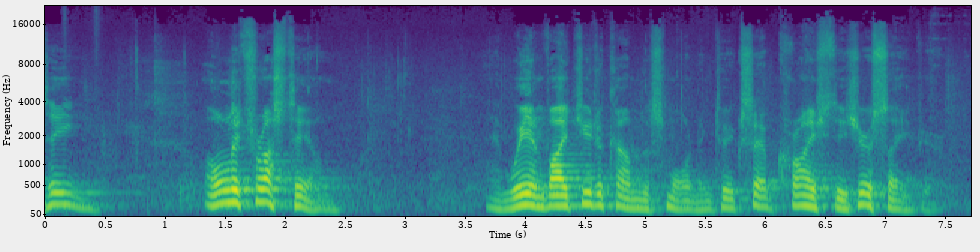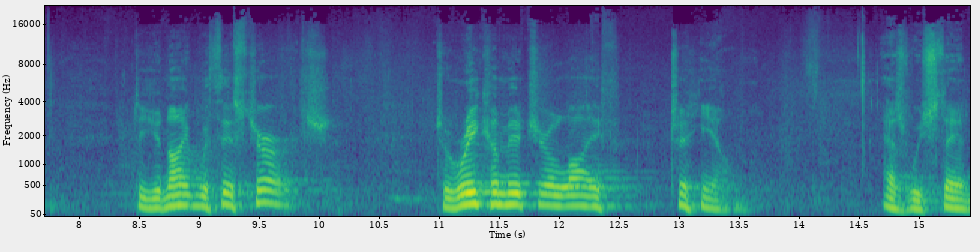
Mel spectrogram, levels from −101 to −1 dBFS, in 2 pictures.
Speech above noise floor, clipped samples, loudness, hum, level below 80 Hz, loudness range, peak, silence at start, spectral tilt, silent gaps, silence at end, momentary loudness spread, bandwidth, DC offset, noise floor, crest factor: 32 dB; under 0.1%; -20 LUFS; none; -64 dBFS; 5 LU; 0 dBFS; 0 s; -6 dB/octave; none; 0 s; 20 LU; 17.5 kHz; under 0.1%; -52 dBFS; 20 dB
